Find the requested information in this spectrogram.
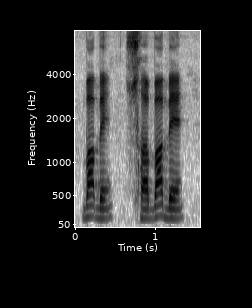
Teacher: বা এর সাথে বা সাকিন কলকলা হবে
